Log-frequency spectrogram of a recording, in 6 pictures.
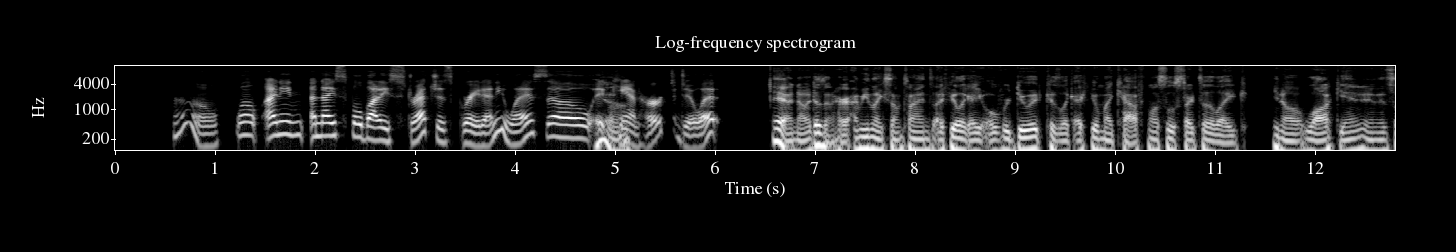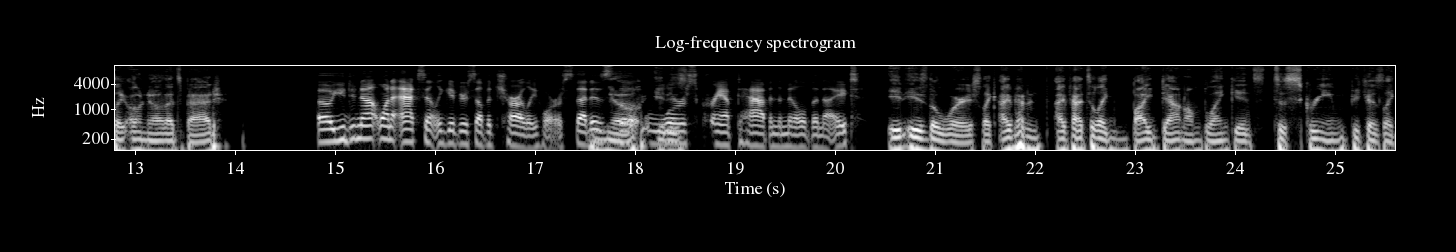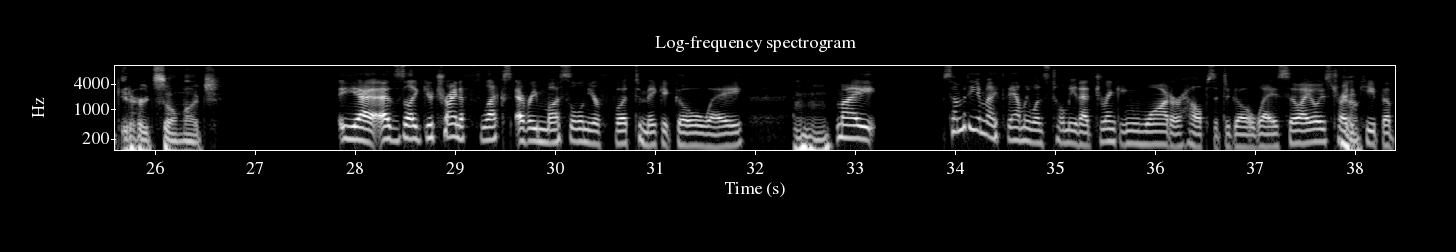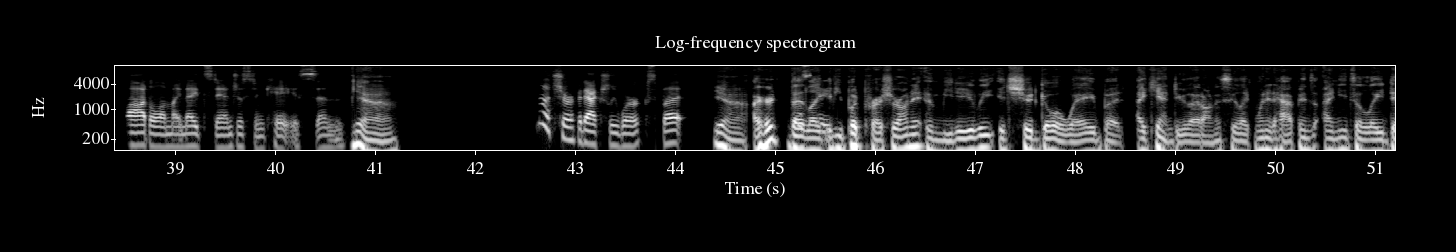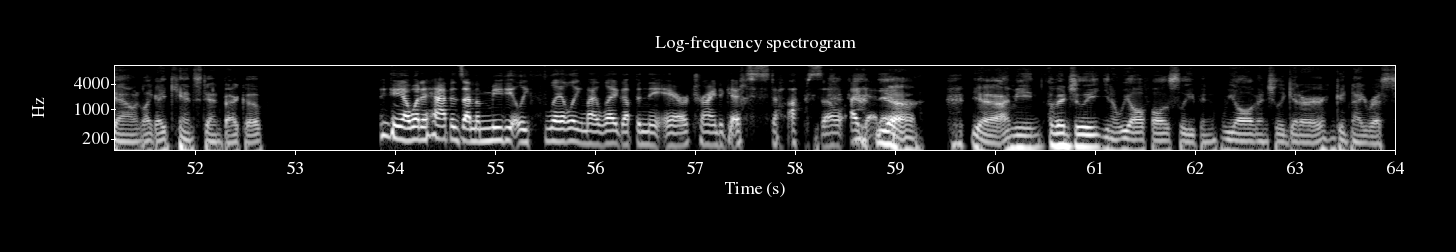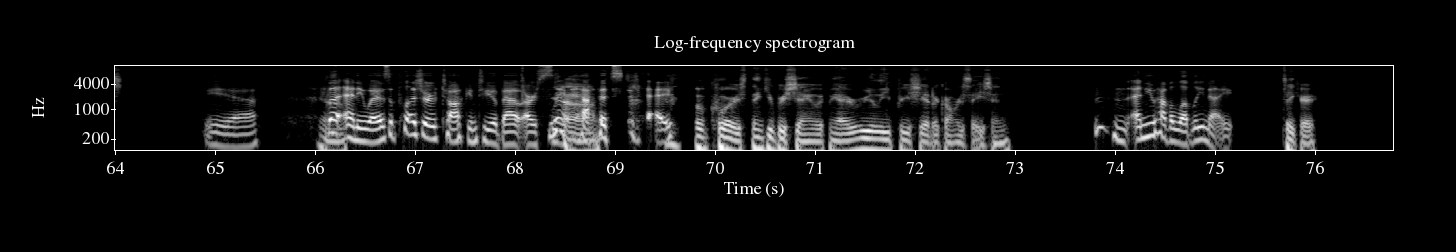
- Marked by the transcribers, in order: chuckle; chuckle; laugh; laughing while speaking: "it to stop"; chuckle; tapping; chuckle; laughing while speaking: "habits today"
- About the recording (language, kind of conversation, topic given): English, unstructured, How can I use better sleep to improve my well-being?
